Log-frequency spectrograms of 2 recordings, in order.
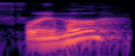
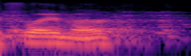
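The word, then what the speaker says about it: FraHMMER: Scale we end up with a tool called framer that's how you pronounce that it's definitely framer I don't care how you thought you were supposed to pronounce it it's definitely framer tell everybody you know it's framer and I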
